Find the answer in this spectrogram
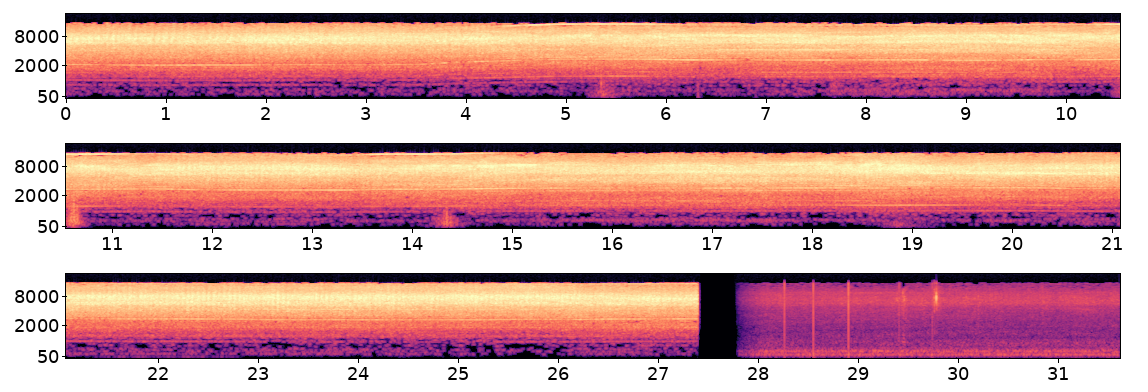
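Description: Power drill spinning a fiberglass rod and rotary brush inside a flexible foil dryer vent duct: a steady motor whine that rises slightly in pitch a few seconds in, with a few brief knocks. It cuts off suddenly near the end.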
